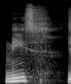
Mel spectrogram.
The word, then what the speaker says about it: Nice: Nice is probably how you say it. – Yeah, please. Yeah.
